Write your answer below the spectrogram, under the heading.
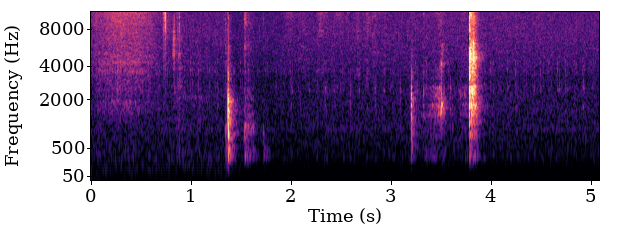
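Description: Handling noises from a small plastic toy figure and a paper collector's sheet: a few sharp clicks and taps, about a second and a half in and again around three to four seconds in.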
